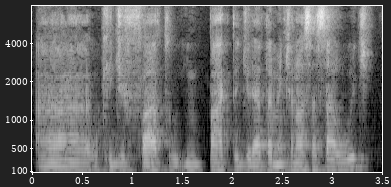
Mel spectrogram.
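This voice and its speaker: A man from Rio de Janeiro state, a nutritionist guest, explaining things in a relaxed, jokey way over a video call from his parents' house. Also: lowish voice, normal speed. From Rio de Janeiro state, Brazil. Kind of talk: casual interview talk.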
